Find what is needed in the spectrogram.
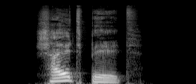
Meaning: circuit diagram, schematic
- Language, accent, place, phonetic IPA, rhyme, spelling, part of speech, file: German, Germany, Berlin, [ˈʃaltˌbɪlt], -altbɪlt, Schaltbild, noun, De-Schaltbild.ogg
